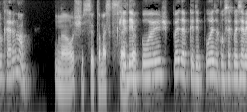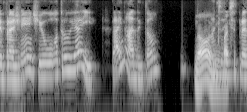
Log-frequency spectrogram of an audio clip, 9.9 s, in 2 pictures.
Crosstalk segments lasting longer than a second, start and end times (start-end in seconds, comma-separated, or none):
none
